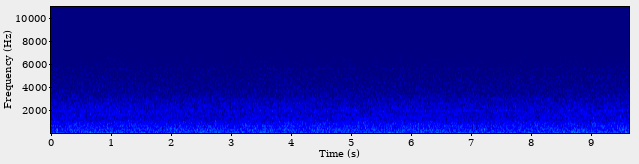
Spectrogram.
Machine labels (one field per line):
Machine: fan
